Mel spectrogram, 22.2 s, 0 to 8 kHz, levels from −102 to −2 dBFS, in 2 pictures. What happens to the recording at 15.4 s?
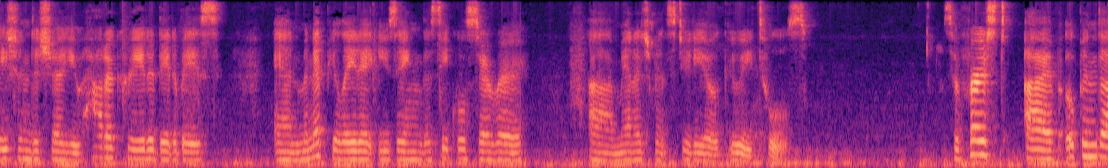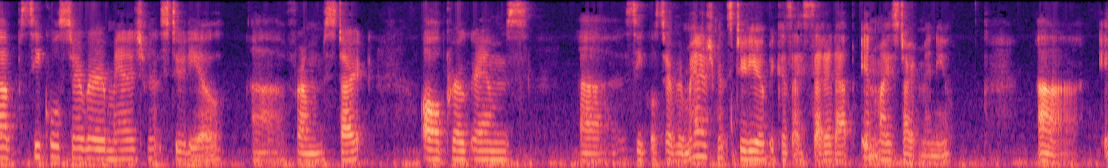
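At 15.4 s, as throughout the clip, the resampler restarted on every block: each 20 ms block was converted from 24 kHz to 16 kHz separately, leaving edge errors heard as a 50 Hz buzz wherever there is signal.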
